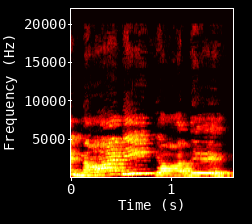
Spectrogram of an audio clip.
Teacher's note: அந்த மாதிரி இகரமாக மாறும்போது அந்த இகரம் தன்னுடைய ஒரு மாத்திரை அளவில் இருந்து அரை மாத்திரை அளவாக குறைந்து ஒலிக்கும் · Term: குற்றிய லிகரம்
